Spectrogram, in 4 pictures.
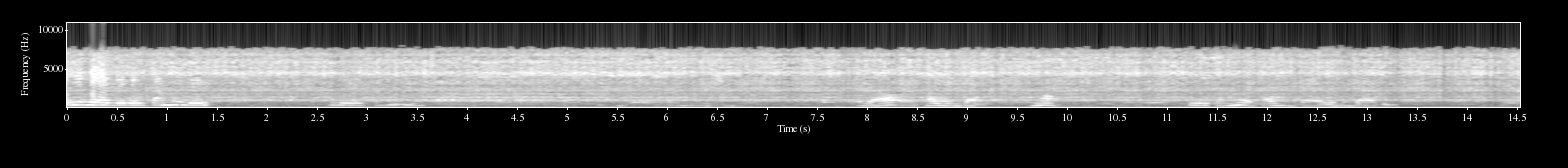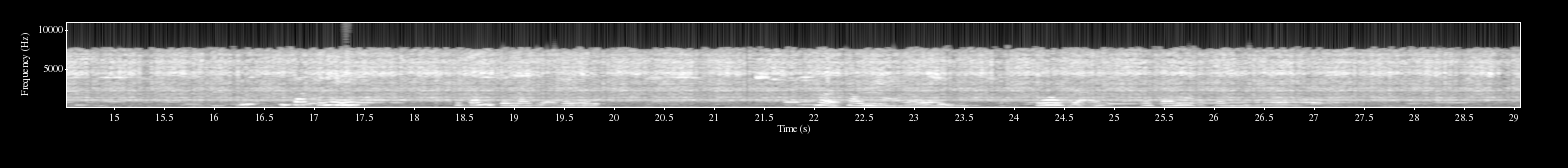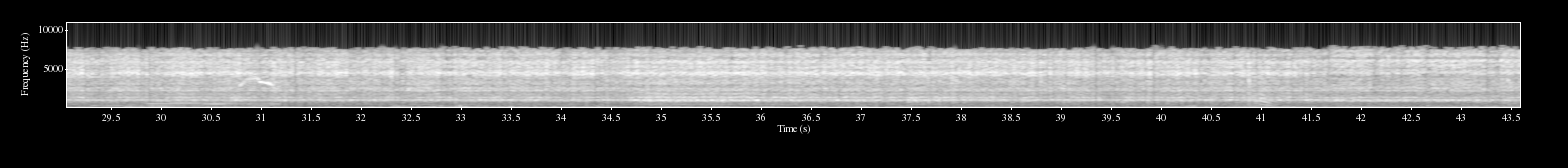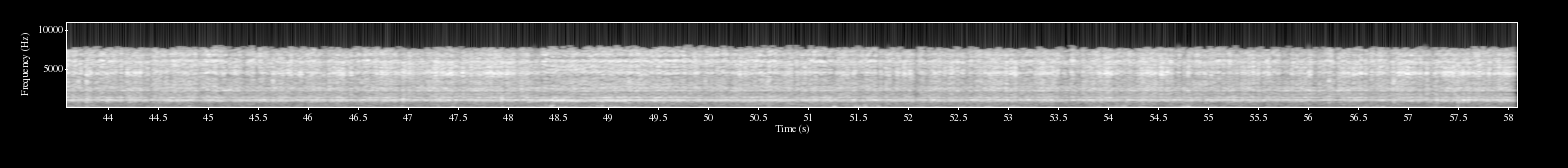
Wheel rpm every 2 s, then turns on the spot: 120, 110, 110, 110, 110, 120, 110, 120, 110, 110, 110, 120, 110, 110, 120, 120, 110, 110, 110, 120, 110, 110, 110, 110, 110, 120, 110, 110, 120.
none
